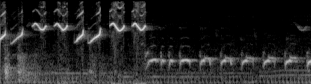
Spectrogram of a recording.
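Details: Cinereous tit singing to stir up other birds for song training: fast, high, wavering two-part whistled notes for about one and a half seconds, then a lower, evenly repeated chipping call from another bird.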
